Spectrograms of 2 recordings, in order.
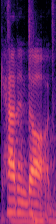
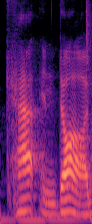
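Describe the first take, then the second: First: The T of cat is a quick D-like flap. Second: The T of cat is a crisp, clear T.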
